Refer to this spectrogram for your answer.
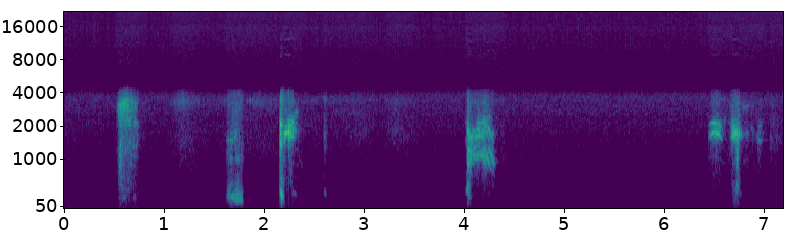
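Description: A person coughs harshly about six times in short, raspy, hacking bursts, spaced irregularly with pauses between, trying to clear something swallowed that is stuck in the throat.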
